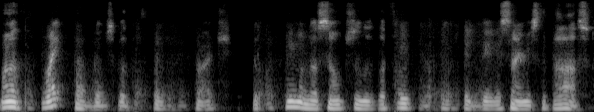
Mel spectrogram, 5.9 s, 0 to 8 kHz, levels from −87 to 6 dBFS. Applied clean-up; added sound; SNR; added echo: neural mask model DeepFilterNet 3.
